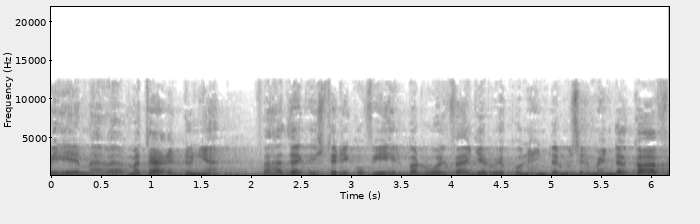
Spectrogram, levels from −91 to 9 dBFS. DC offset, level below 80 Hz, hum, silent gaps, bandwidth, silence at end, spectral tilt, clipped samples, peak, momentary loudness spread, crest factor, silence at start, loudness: under 0.1%; -40 dBFS; none; none; 13 kHz; 0 s; -5.5 dB/octave; under 0.1%; -10 dBFS; 4 LU; 16 dB; 0 s; -26 LUFS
